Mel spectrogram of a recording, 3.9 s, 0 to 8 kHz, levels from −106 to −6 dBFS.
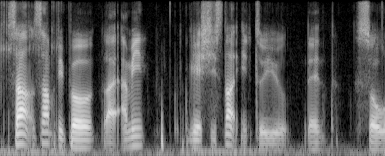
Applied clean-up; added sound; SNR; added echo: neural diffusion model UNIVERSE++.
